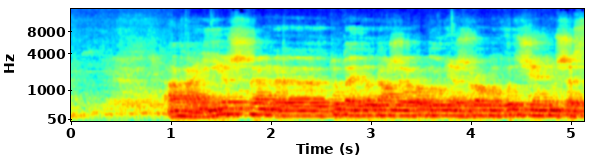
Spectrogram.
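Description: A man speaks loudly and steadily through a microphone.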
